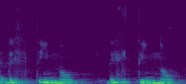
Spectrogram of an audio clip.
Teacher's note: essa letra S ser mais suavizada, não ser pronunciada tão marcada assim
